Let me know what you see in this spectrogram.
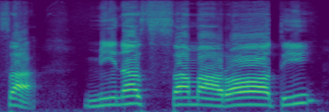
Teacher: সা এর মাখরাজ হচ্ছে জিহ্বার আগা উপরে দাঁতের আগাই লাগিয়ে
